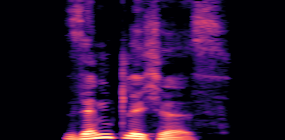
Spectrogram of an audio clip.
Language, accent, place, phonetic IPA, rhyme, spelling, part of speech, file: German, Germany, Berlin, [ˈzɛmtlɪçəs], -ɛmtlɪçəs, sämtliches, adjective, De-sämtliches.ogg
- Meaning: strong/mixed nominative/accusative neuter singular of sämtlich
